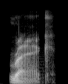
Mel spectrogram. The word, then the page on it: reck: British English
